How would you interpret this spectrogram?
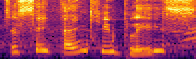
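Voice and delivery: exasperated plea. Retold or imitated. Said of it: "I'm like".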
